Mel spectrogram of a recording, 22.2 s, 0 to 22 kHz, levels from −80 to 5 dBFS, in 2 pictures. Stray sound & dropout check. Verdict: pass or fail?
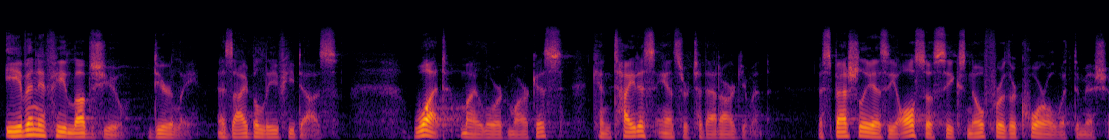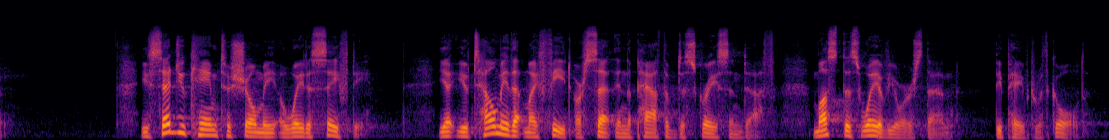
pass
